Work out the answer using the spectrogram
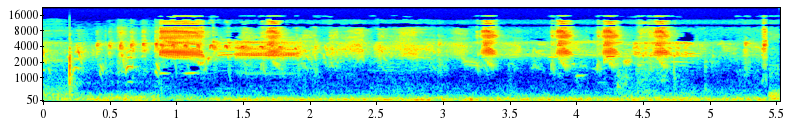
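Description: Birds calling: a held, buzzy call about a second in, then several short, sharp notes spaced about half a second apart.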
